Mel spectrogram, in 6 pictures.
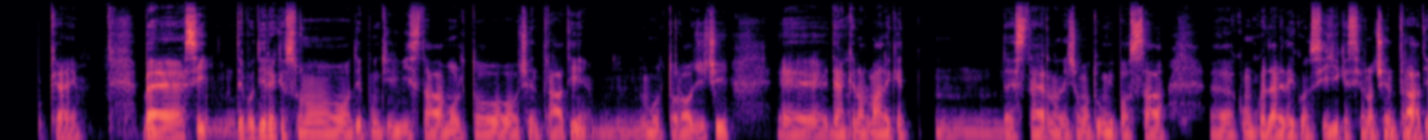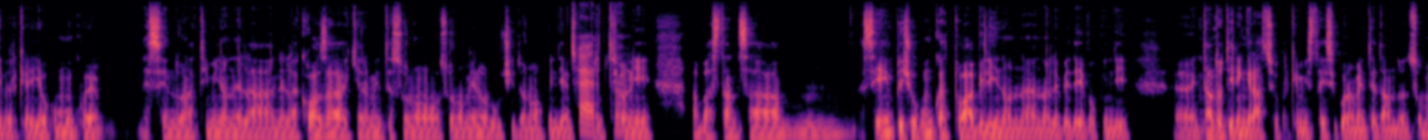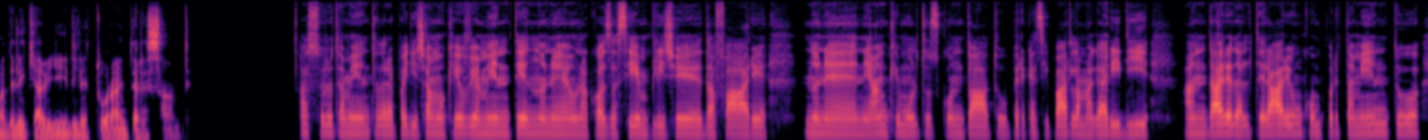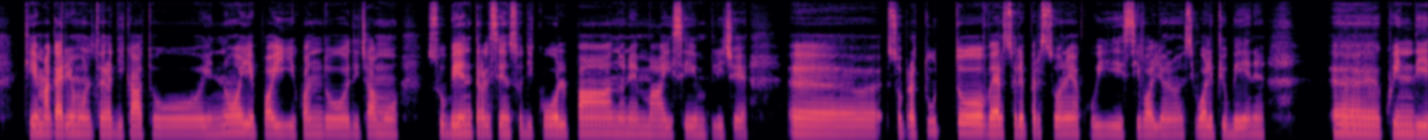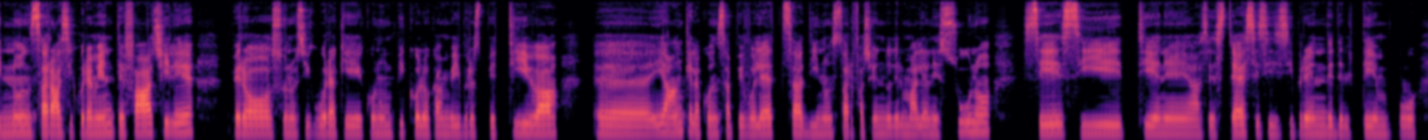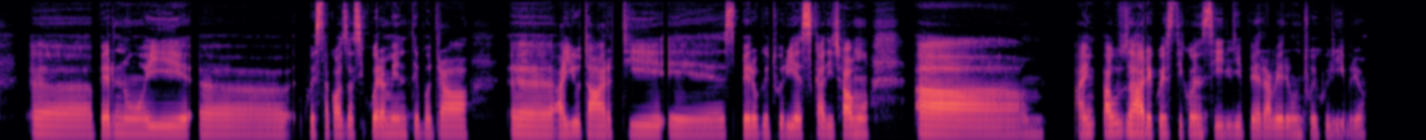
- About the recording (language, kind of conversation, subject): Italian, advice, Come posso imparare a dire di no alle richieste degli altri senza sentirmi in colpa?
- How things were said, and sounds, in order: tapping; "Okay" said as "kay"; other background noise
